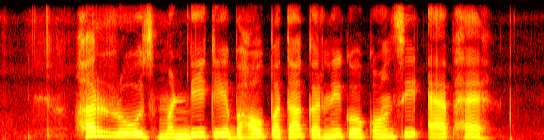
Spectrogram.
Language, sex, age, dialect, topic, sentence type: Hindi, female, 25-30, Garhwali, agriculture, question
